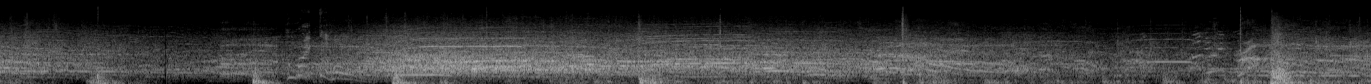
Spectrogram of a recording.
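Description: Bodies thud heavily onto a mat.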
